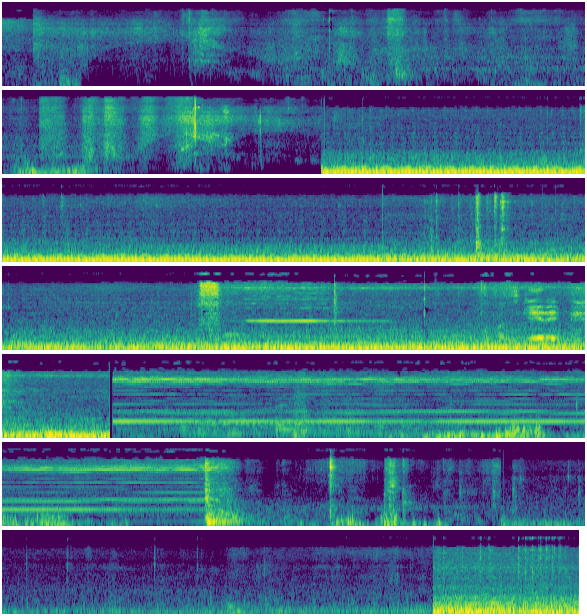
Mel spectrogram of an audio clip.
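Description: Truck engine running, heard inside the cab as a loud, steady low drone that cuts in suddenly several seconds in and stops abruptly about eleven seconds later. Before it there are quiet clicks and handling noises, and after it several steady high tones sound for a few seconds over faint knocks.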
